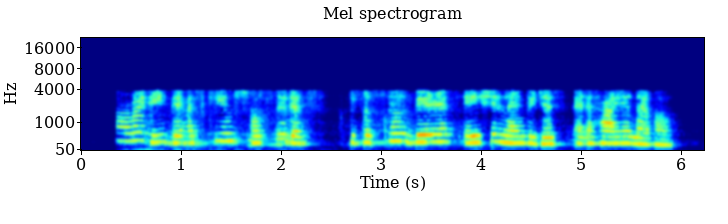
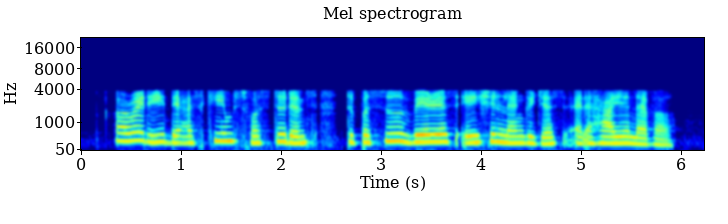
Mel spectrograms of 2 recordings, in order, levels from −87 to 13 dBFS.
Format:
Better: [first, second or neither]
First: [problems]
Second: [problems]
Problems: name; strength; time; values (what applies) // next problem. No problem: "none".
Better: second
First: noise reduction (neural mask model DeepFilterNet 3)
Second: none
